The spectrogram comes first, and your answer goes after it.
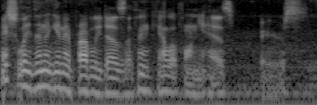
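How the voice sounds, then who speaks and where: Through audible room echo, a man with a slight Southern US accent talks at a fairly quick pace. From US South. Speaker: gaming streamer. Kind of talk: casual live stream chat. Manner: stumbles and jumbles words.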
